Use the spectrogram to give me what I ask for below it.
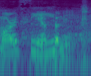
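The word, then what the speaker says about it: Marc Anthony: How do you pronounce it? It's M-A-R-C. Mark Anthony.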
